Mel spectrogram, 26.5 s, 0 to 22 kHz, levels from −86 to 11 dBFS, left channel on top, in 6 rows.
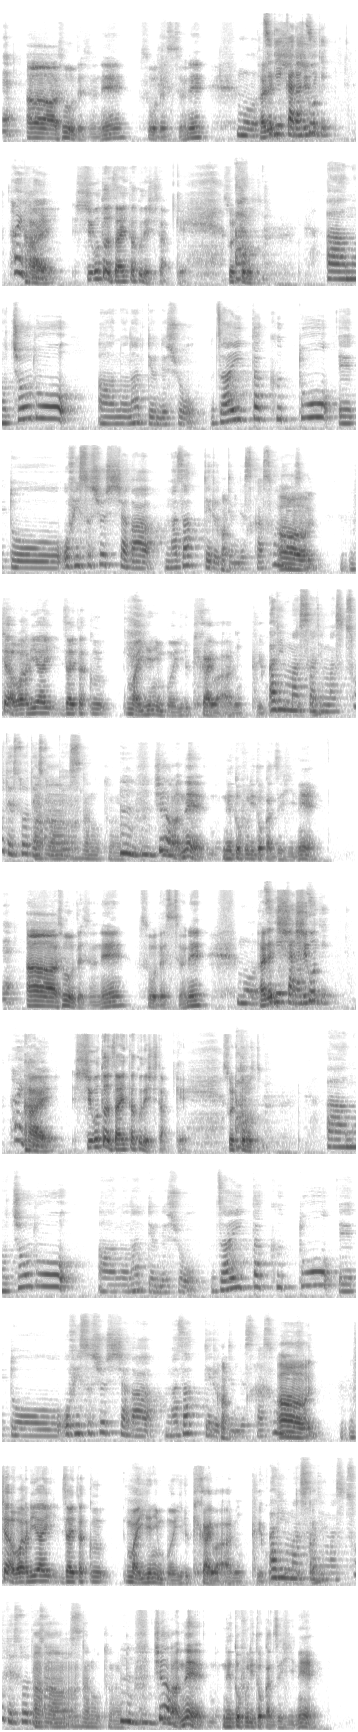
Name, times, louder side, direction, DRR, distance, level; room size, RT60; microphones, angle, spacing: voice 1, 0.3-1.5 1.8-2.9 3.2-3.9 4.7-5.0 5.4-6.7 7.2-7.6 16.0-16.1 16.7-17.2 17.6-21.0 21.5-21.7 22.5-23.6 24.0-26.0, right 3 dB, 40° right, 0.5 m, -26 dB
voice 2, 2.9-4.1 4.5-5.1 6.7-7.5 8.5-9.8 10.1-16.9 19.3-19.4 21.0-23.0 23.6-24.3, left 2 dB, 90° left, 0.8 m, -30 dB
3.6 x 2.1 x 3.0 m
head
